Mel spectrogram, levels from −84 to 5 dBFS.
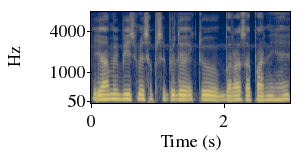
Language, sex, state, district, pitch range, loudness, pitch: Hindi, male, Arunachal Pradesh, Longding, 130-145 Hz, -14 LUFS, 140 Hz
